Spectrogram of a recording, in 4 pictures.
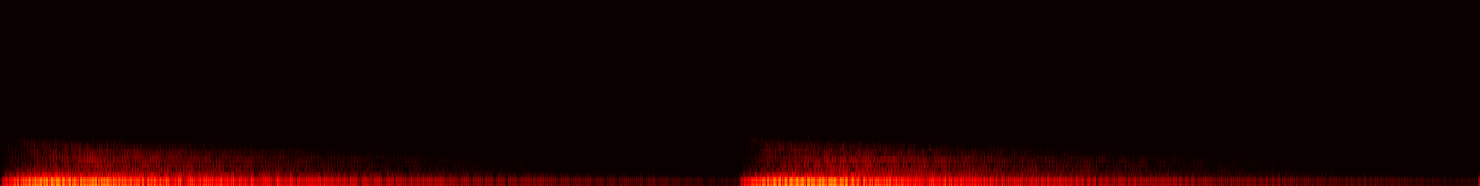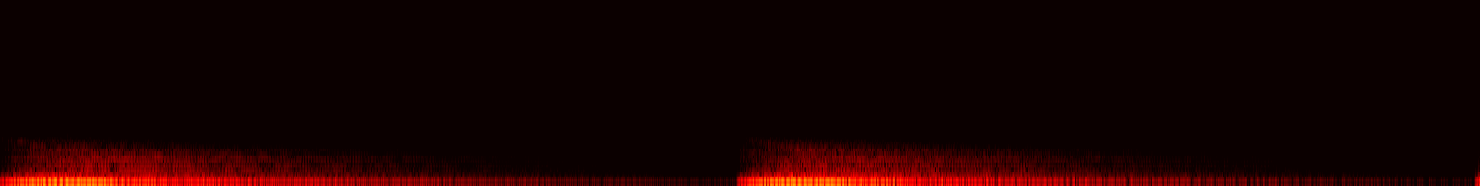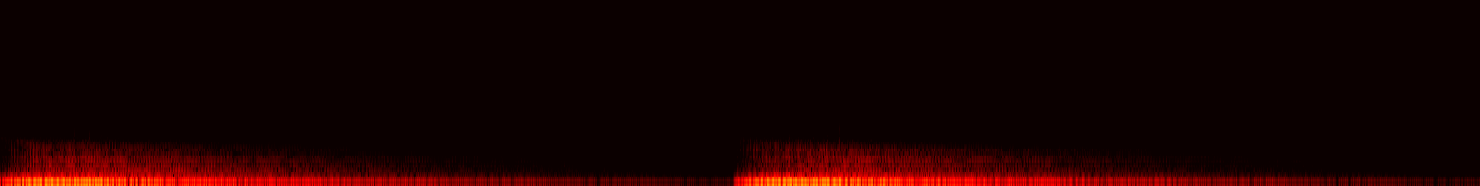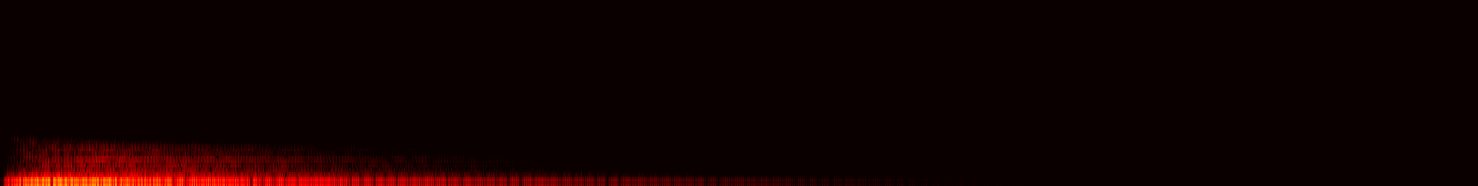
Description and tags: A dark suspenseful drone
